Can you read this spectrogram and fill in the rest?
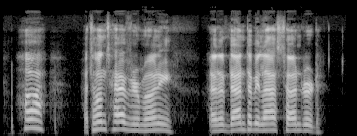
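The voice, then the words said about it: Put-on accent for a character. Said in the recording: “Good pull for the accent.”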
